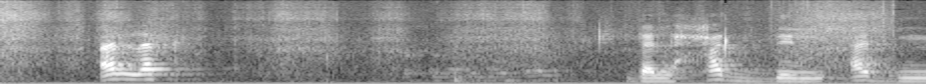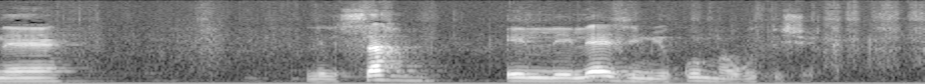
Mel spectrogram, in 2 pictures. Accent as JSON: {"language": "Arabic", "country": "Egypt", "said": "يمكن مش عندنا في مصر والحمد لله لغايه دلوقتي كويس"}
